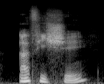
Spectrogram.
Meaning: 1. to put up (a notice etc) 2. to display 3. to show 4. to flaunt 5. display
- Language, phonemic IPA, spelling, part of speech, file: French, /a.fi.ʃe/, afficher, verb, Fr-afficher.ogg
